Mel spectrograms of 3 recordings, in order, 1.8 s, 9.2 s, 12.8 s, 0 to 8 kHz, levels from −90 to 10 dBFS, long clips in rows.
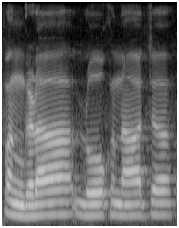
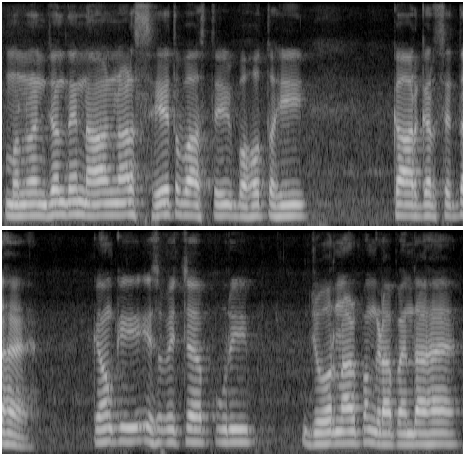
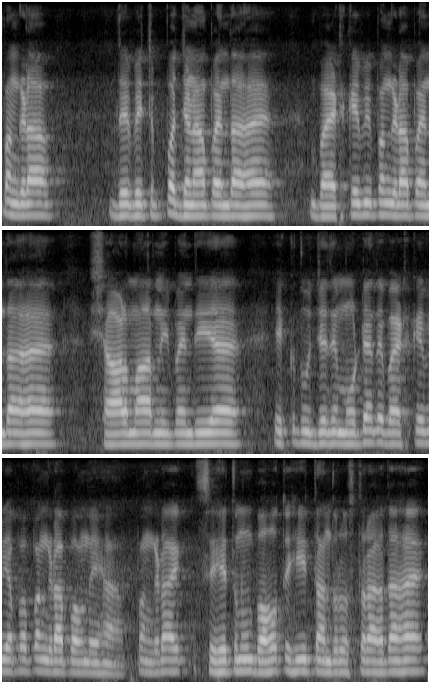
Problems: none marked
